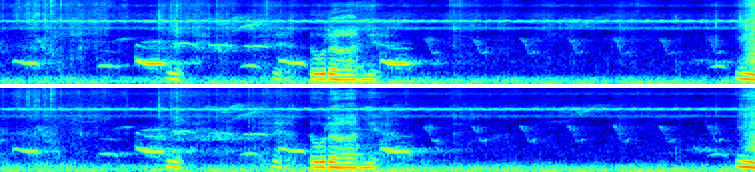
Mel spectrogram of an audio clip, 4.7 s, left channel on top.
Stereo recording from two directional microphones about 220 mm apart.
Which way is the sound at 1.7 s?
Centre (ahead or behind).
